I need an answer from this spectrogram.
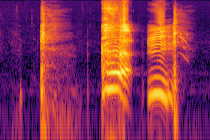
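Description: Coughing and throat clearing from someone with something stuck in the throat: a rough, breathy cough, then two louder voiced, grunting clears, all close together and alone.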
